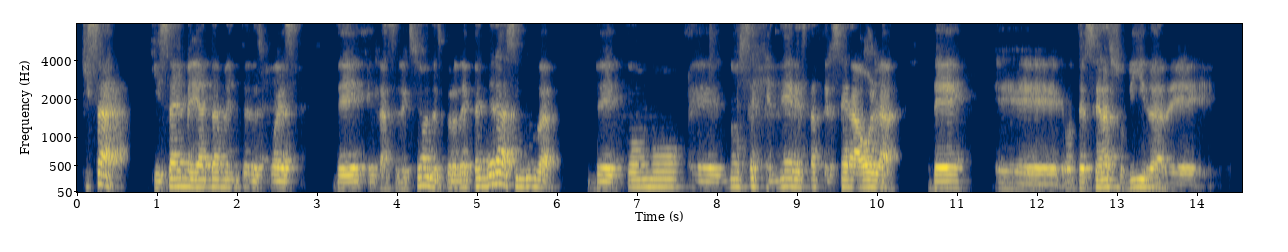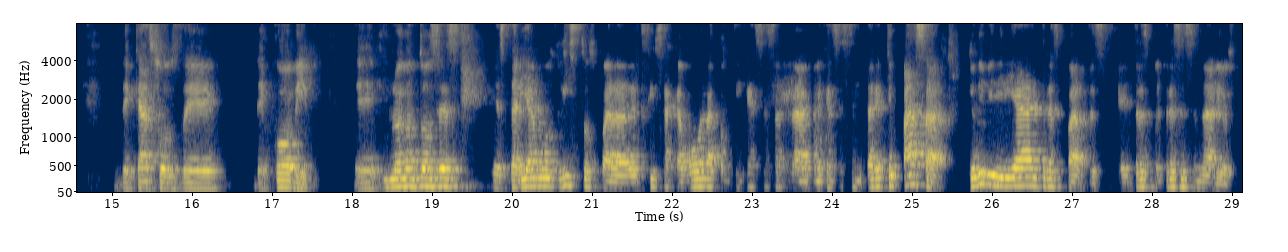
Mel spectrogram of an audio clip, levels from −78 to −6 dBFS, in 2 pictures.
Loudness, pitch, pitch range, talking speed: -19 LUFS, 125 Hz, 115-135 Hz, 115 wpm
